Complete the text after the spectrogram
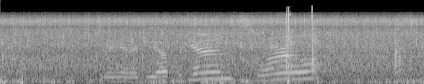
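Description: A woman speaks calmly outdoors, close by.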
